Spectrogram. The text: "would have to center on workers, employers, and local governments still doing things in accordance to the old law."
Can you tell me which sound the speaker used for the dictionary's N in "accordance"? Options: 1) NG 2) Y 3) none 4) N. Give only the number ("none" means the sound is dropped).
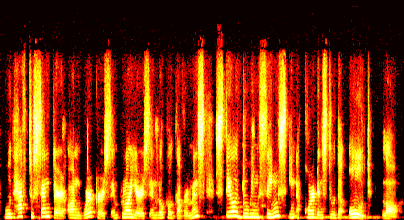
4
